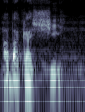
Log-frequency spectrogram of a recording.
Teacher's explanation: a palavra oxítona, abacaxi, ela tem a última sílaba forte, que seria o xi.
